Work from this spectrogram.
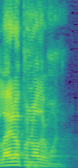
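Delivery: normal talking voice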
